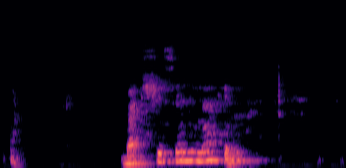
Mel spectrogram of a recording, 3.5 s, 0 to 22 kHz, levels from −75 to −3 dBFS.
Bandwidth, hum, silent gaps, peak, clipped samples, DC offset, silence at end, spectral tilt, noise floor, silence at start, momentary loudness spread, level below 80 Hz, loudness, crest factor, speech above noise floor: 7 kHz; none; none; -14 dBFS; under 0.1%; under 0.1%; 0.65 s; -8.5 dB/octave; -74 dBFS; 0.1 s; 19 LU; -70 dBFS; -30 LUFS; 18 dB; 46 dB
